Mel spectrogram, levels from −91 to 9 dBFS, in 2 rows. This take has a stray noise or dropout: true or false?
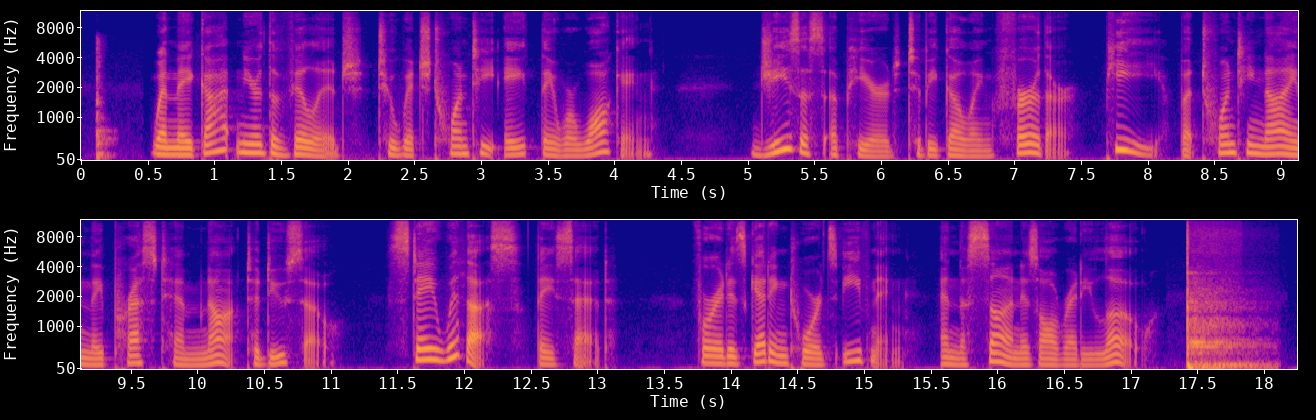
true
